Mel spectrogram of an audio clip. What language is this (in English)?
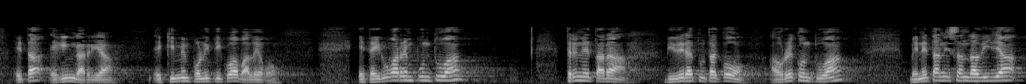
Basque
